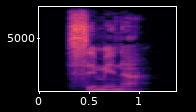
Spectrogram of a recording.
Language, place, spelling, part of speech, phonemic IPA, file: Occitan, Béarn, semenar, verb, /semeˈna/, LL-Q14185 (oci)-semenar.wav
- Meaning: to sow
